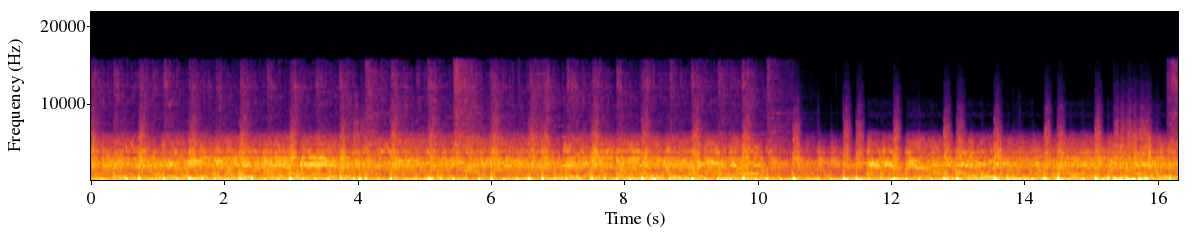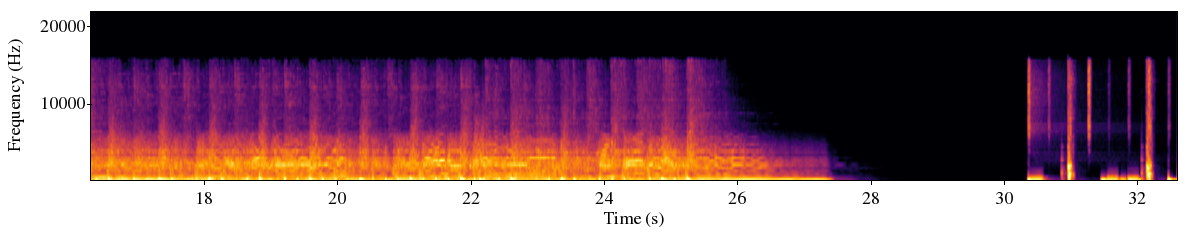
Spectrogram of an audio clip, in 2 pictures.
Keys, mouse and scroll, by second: 3.6 middle click, 5.4 f, 8.3 click, 8.5 ctrl+z, 8.7 click, 9.3 click, 10.3 click, 10.9 middle click, 11.4 click, 11.7 middle click, 12.1 click, 12.4 click, 12.7 click, 14.1 f, 17.9 f, 23.5 ctrl+z, 28.4 click, 29.1 f, 29.3 click, 30.2 click, 32.4 click.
